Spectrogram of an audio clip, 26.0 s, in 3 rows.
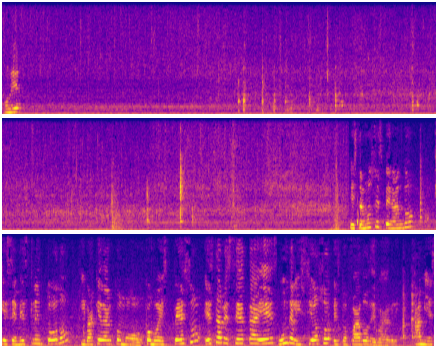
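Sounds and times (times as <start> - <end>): onion and garlic sizzling in oil: 0.0 - 16.1.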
